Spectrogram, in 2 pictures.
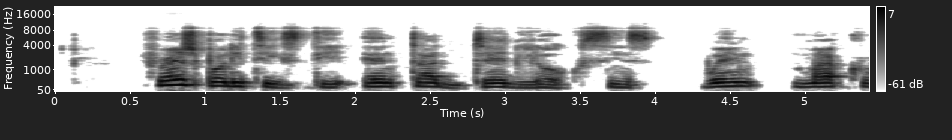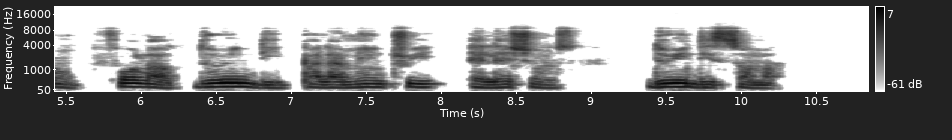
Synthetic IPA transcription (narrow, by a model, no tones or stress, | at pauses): fɹɛ̃nt͡ʃpɔlitʰiksdeɛ̃ntʰadɛdlɔksĩns | wɛ̃n | makʰɹɔ̃nfɔlaʊt̚djuɹĩŋdipʰalamɛ̃ntaɹielɛkʃɔ̃ns | djuɹĩŋdisːɔma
